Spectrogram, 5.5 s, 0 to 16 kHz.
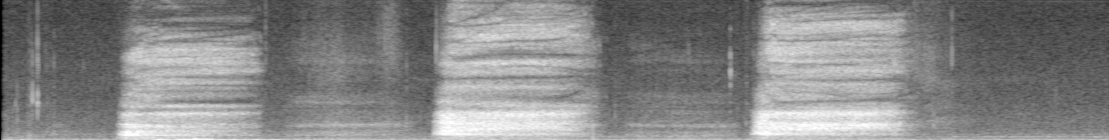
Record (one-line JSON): {"exhalation_length": "5.5 s", "exhalation_amplitude": 460, "exhalation_signal_mean_std_ratio": 0.57, "survey_phase": "beta (2021-08-13 to 2022-03-07)", "age": "18-44", "gender": "Female", "wearing_mask": "No", "symptom_cough_any": true, "symptom_new_continuous_cough": true, "symptom_sore_throat": true, "symptom_fatigue": true, "symptom_headache": true, "symptom_onset": "3 days", "smoker_status": "Never smoked", "respiratory_condition_asthma": false, "respiratory_condition_other": false, "recruitment_source": "Test and Trace", "submission_delay": "0 days", "covid_test_result": "Positive", "covid_test_method": "LAMP"}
